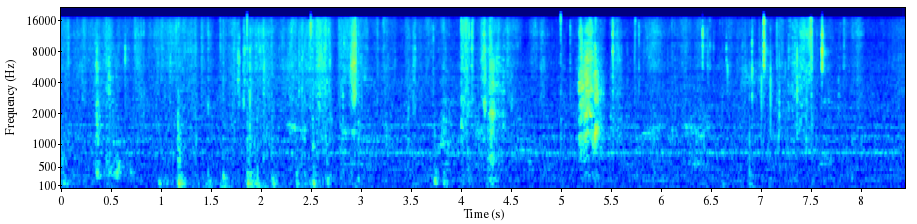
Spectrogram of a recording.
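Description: Puppies, nearly six weeks old, scampering and tussling on wood-chip bedding: an irregular patter of paws with soft thumps, busiest in the first few seconds, and a short louder scuffle about five seconds in.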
